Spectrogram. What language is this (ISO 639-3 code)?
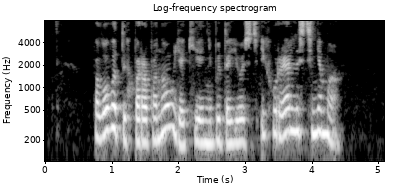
bel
